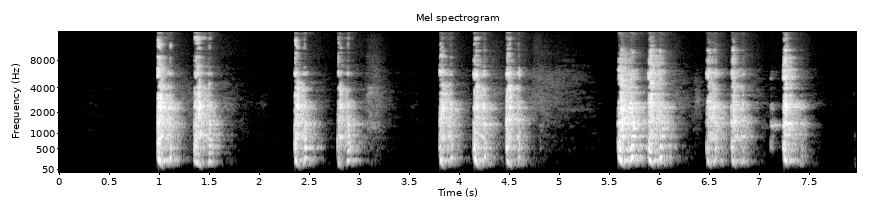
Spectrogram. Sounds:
Cough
